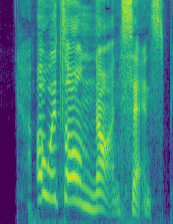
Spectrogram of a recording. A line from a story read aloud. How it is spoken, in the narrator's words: Peter said impatiently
